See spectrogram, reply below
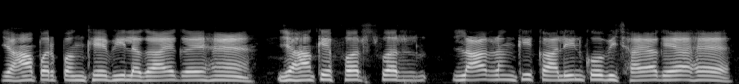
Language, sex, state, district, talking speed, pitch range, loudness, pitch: Hindi, male, Jharkhand, Deoghar, 155 wpm, 195-210 Hz, -14 LUFS, 205 Hz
